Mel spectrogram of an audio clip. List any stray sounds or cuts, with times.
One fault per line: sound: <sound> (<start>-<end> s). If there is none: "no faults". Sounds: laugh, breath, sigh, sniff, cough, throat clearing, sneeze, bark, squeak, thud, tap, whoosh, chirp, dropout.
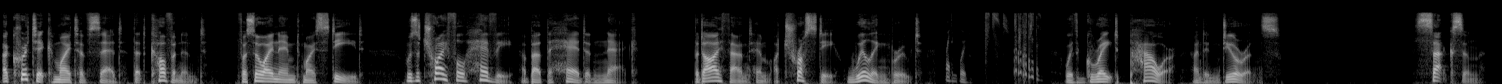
sound: chirp (9.4-10.4 s)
